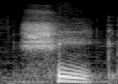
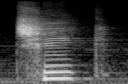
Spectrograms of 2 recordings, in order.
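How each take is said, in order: First: It sounds like sheek, with a soft start. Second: It sounds like the word cheek. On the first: The speaker calls it right. "the pronunciation is chic" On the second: The speaker calls it wrong. "don't mispronounce it like cheek"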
